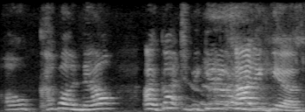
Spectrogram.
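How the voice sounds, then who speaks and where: A woman's voice: sits high, moderate pace, noisy background, close to an everyday voice. A woman voicing a plucky, clever young heroine with chirpy, lilting speech in a children's puppet show, heard through a distant mic. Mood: sneaky.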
